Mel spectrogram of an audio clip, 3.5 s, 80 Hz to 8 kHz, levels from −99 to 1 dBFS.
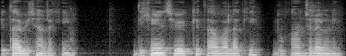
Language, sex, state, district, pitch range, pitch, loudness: Hindi, male, Uttarakhand, Uttarkashi, 110-120 Hz, 110 Hz, -20 LUFS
